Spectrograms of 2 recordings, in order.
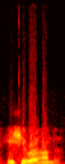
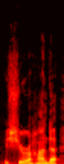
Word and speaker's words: Ishiro Honda: But of course, your book about is it Ishiro Honda? Is that how it's pronounced? Yeah, Ishiro Honda. Ishiro Honda.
